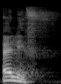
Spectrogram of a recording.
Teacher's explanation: আমি যখন আলিফ বলছি এর মধ্যে কোনো টান হবে না, আলিফ। আবার বলুন আলিফ।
